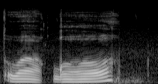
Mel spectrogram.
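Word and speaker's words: وقالوا: Di sini ada lafaz waqo, yaitu ada huruf qof yang berharakat fathah. Kemudian ada alifnya ini atau di balik ada alif ini di mana alif ini didahului huruf yang berharakat fathah ini dibaca mad thobi'i. Qo dibaca mad thobi'i. Alasannya ada alif yang didahului huruf yang berharakat fathah. Adapun panjangnya madobi ini yaitu satu alif atau dua harakat atau dua ketukan.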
